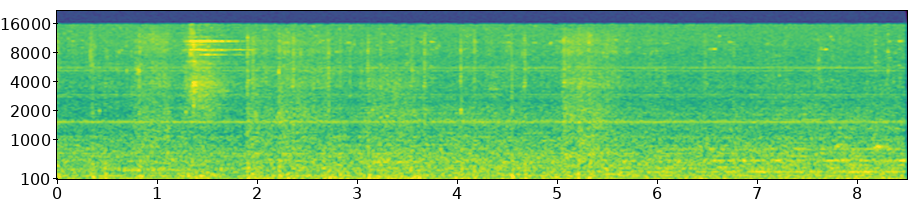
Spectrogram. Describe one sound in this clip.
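Horse hooves thud quickly on rocky ground.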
